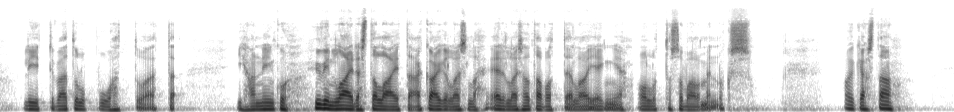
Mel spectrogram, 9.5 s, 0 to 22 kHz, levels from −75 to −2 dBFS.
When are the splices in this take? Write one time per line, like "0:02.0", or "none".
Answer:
0:06.3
